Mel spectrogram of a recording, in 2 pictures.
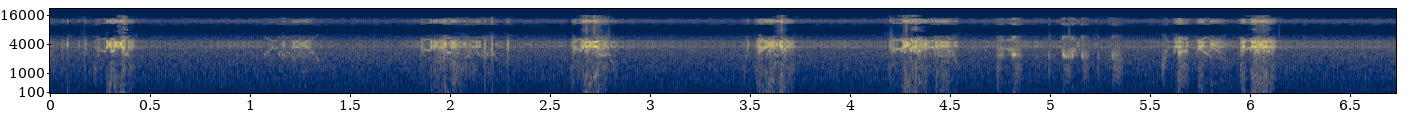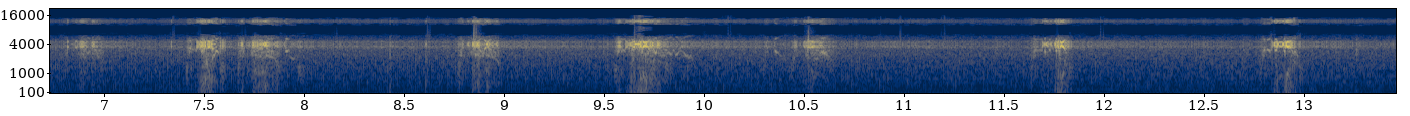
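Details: Black storks at a Hungarian nest during feeding, 5 May 2019 at 17:02; short harsh hissing bursts repeat irregularly about once a second, some in quick doubled pairs, over steady faint background hiss.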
